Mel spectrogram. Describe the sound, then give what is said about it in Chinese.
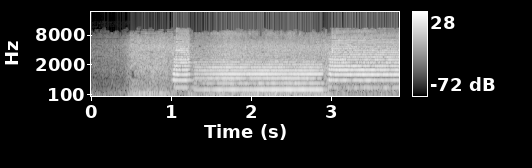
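A small train sounds its whistle before departure to call passengers aboard, two long, steady blasts, the second following right after the first, loud and bright over a low rumbling engine. “小火车拉响小汽笛，提醒大家说：“火车马上就要开啦，乘客们请赶快上车吧。”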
